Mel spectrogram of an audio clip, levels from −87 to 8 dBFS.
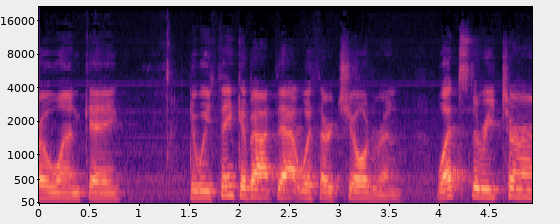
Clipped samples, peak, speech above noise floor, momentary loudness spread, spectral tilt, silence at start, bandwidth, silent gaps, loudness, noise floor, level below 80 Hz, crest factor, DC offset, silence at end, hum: under 0.1%; 0 dBFS; 25 dB; 12 LU; -5.5 dB/octave; 0 s; 14.5 kHz; none; -17 LUFS; -41 dBFS; -60 dBFS; 18 dB; under 0.1%; 0 s; none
